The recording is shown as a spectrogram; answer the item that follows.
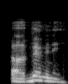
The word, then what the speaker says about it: Vimini: Vimini, like the island Bimini, but Vimini with a V.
